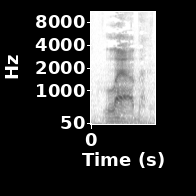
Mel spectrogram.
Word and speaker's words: Lab: It's pronounced Lab. That's it. – Yeah, yeah. I hear people say Lob. I like that. That's funny. Because like Lob is like a dish, right? – I think it is, yeah.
